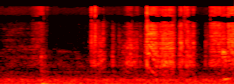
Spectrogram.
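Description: Handling noise: a low thump about half a second in, then about a second of scraping and rustling as things are moved about, over a low steady rumble.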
